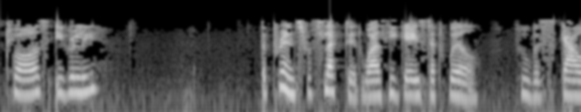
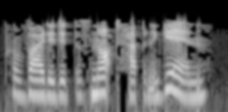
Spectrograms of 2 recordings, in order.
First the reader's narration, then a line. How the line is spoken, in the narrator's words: said the Prince of the Nooks sternly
